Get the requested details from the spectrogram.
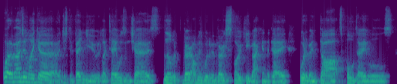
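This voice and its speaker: This professional poker player, a British man of thirty, talks fairly quickly with hardly any pauses, his mid-range voice steady and a little mellow. As a podcast guest he tells personal stories in a loose, rambling way, dropping "like" constantly.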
